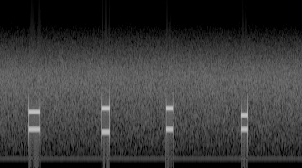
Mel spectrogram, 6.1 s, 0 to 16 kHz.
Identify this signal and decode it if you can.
DTMF, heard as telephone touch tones, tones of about 160 ms, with hum. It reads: 5 3 6 4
